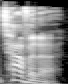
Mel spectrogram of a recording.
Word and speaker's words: Tavernier: Do you call him Taverner? I call him Taverner because of It's definitely not the way it's spelled. Because of the Des Taverner off the bill.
